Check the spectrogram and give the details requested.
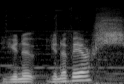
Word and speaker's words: Univers: The font apparently is called Universe, which is spelled UNIVERS.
